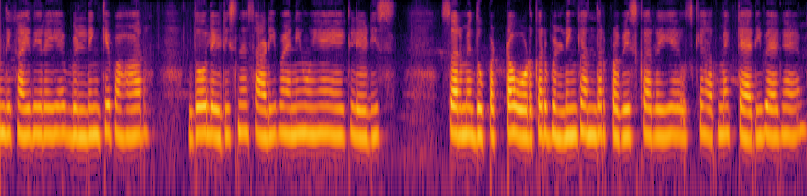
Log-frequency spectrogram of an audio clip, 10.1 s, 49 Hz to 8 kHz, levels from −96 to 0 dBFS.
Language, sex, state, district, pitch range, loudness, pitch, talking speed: Hindi, female, Chhattisgarh, Rajnandgaon, 235-245 Hz, -19 LUFS, 240 Hz, 200 wpm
